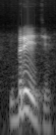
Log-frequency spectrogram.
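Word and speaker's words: bridge: कि रूल कह रहा है कि जब डी के बाद जी आ जाए तो डी जो होता है वो साइलेंट होता है।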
